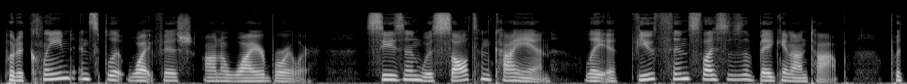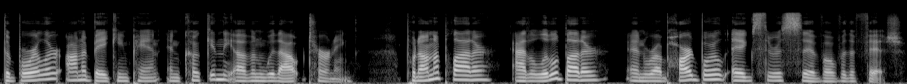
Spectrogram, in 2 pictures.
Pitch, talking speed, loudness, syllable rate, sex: 185 Hz, 190 wpm, -19 LUFS, 4.9 syllables/s, female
